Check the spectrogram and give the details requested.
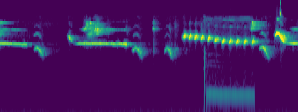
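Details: Asian pied starling singing in the 'super ngentrok' style, used as a therapy song for household magpie robins: long, clear, high steady whistles with short falling slurred notes, then a fast run of about a dozen rapid chipping notes and a sharp click with a brief low hum.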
